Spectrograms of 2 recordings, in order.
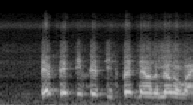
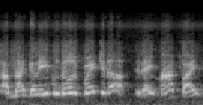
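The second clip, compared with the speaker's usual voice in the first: ordinary talk, nothing marked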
